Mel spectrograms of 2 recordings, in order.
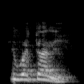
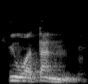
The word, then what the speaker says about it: Cihuatan: How do you pronounce it? Cihuatan? Cihuatan. Okay. Yeah, Cihuatan.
